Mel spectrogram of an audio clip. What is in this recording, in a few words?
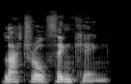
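"lateral thinking", British English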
